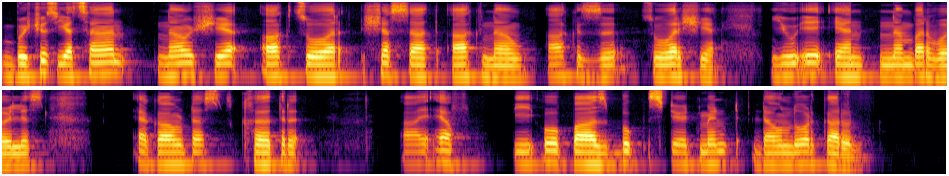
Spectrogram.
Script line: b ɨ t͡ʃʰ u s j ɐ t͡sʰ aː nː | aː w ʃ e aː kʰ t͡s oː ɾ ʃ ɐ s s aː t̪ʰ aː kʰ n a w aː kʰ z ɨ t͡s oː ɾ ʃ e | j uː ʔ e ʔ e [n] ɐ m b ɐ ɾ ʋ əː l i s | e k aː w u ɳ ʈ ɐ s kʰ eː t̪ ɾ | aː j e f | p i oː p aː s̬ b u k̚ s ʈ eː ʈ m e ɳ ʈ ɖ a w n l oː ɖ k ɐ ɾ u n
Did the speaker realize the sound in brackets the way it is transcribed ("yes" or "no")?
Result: no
